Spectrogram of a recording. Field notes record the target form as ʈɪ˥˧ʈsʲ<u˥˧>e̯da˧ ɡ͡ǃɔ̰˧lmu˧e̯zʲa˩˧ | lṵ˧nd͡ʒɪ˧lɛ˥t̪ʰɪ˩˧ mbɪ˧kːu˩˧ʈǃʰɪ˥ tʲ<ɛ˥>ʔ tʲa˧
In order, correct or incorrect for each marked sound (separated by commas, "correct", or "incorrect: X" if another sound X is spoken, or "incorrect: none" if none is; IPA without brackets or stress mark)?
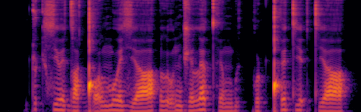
incorrect: o˥˧, incorrect: ɛ˥˧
